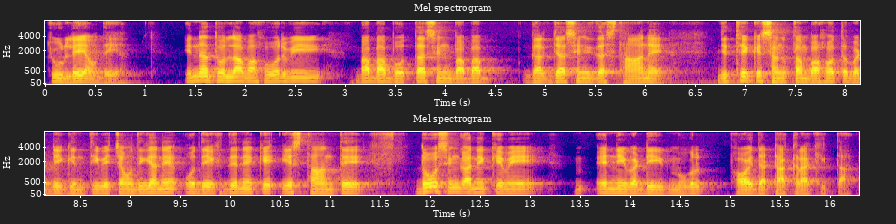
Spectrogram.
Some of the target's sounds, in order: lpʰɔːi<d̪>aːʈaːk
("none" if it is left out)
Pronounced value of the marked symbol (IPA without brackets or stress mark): d̪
